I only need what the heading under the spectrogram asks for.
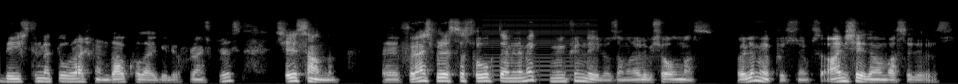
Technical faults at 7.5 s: none

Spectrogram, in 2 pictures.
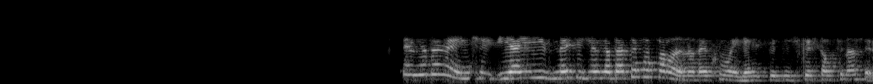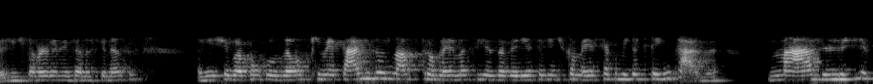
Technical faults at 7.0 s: AMR narrowband mobile codec

